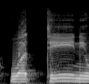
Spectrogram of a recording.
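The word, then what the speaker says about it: وَالتِّينِ: Yaitu tadi contoh wattini wazzaitun, ti-nya dibaca panjang.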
